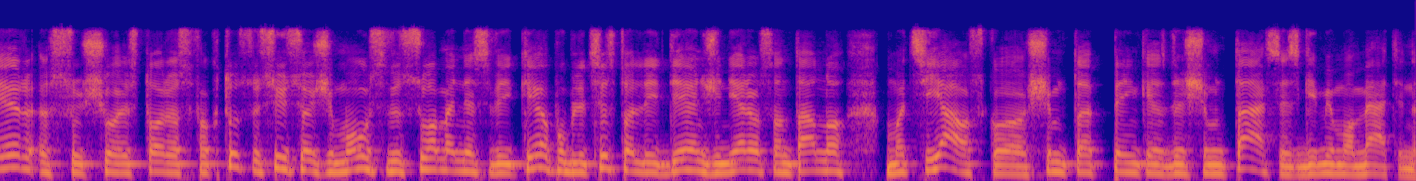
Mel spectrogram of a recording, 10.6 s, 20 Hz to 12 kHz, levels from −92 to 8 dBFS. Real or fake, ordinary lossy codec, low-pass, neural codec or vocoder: real; Opus, 64 kbps; 7.2 kHz; none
